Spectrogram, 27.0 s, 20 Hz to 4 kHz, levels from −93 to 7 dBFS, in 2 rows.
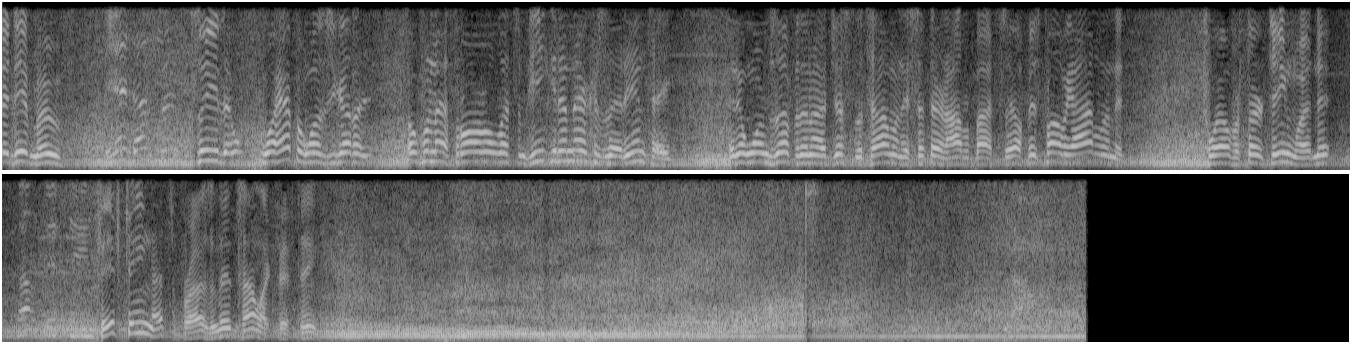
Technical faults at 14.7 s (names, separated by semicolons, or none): none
